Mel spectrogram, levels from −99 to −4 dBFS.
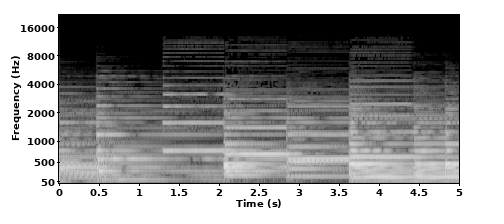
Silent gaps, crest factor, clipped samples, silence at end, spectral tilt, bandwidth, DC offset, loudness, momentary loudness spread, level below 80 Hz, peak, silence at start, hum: none; 16 dB; under 0.1%; 0 s; -8.5 dB/octave; 9.2 kHz; under 0.1%; -22 LUFS; 9 LU; -42 dBFS; -6 dBFS; 0 s; none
